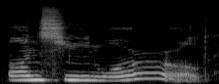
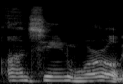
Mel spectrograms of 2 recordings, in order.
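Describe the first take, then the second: First: It mimics Psyche exaggerating his American accent. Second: It is said in his own American voice.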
